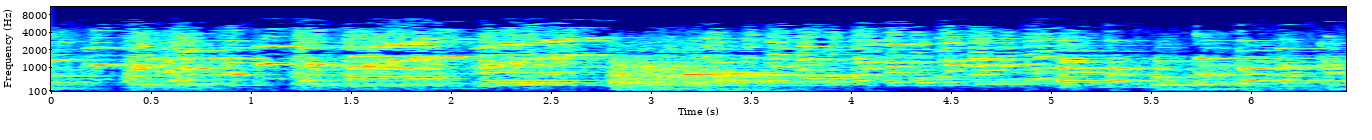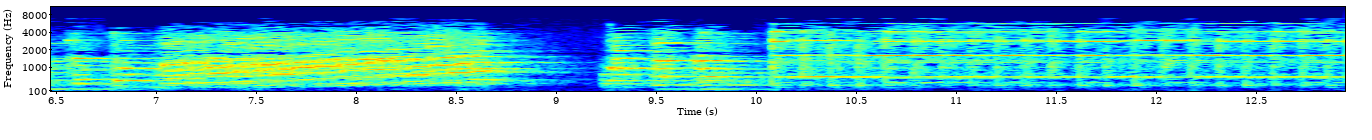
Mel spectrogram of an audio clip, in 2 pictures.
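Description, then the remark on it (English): A loud, continuous electronic 'cosmic alarm' sound effect from the radio play The Undecided Molecule, with clashing tones and rising, sweeping pitches, cutting out briefly before resuming as a steady, blaring chord of sustained high notes. “Oh, dear. Oh, dear. The cosmic alarm.”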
